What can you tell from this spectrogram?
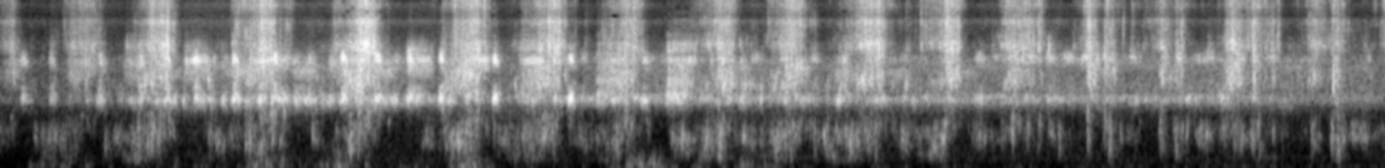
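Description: Frogs calling in a chorus, dense rapid croaking over a steady high trill. A few low thumps come in about three to five seconds in.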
